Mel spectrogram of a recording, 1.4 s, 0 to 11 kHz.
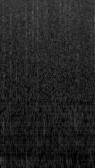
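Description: Hooves clip-clop as a horse is ridden in The Witcher 3, a quiet, steady rhythmic trot under a low background wash.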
